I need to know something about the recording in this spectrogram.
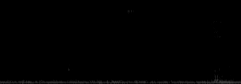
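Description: Near silence: the faint scratch of a pen drawing on paper, over a low steady hum.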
